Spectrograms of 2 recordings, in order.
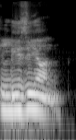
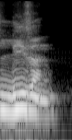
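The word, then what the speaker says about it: Legion: So I was uh pronouncing it like Lison. Then he said it's not Lison, it's Leon.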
